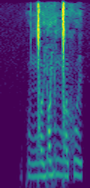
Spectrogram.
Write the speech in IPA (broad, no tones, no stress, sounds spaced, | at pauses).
kʷ æ ŋ͡ǀ ʊ j ɔ j ʊ ŋ͡ǀ ʌ xʷ i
